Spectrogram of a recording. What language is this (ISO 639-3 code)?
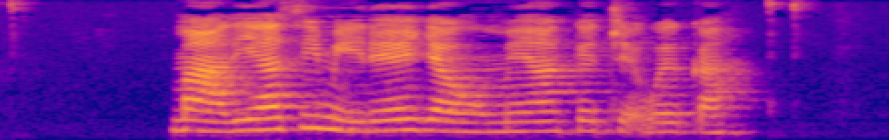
var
